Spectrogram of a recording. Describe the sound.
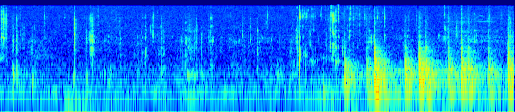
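People chew jelly beans in a taste challenge, with soft wet munching and small crunchy clicks that grow louder and busier toward the end.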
